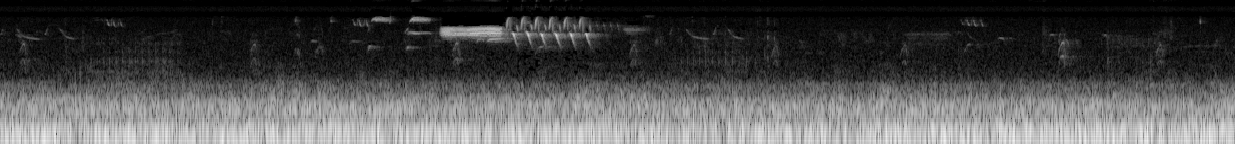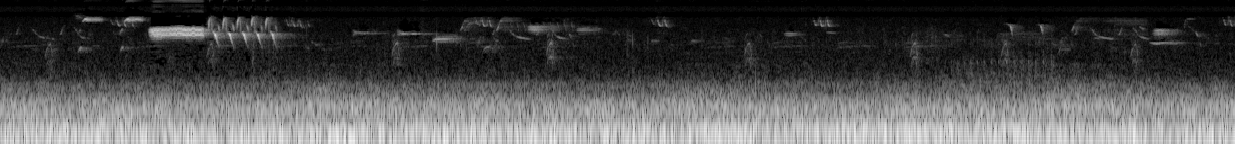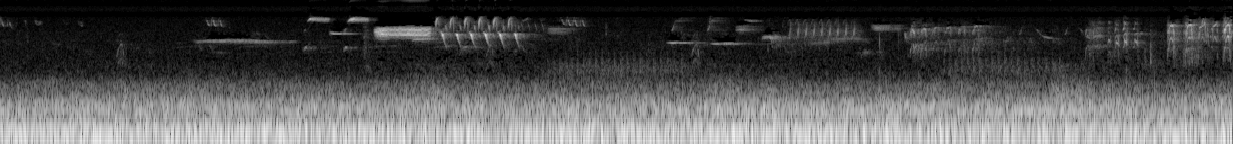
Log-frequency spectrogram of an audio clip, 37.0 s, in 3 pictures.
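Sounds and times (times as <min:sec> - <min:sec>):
low background rumble: 0:00.0 - 0:37.0
small birds chirping: 0:02.5 - 0:08.0, 0:09.0 - 0:24.9, 0:26.7 - 0:30.6
bird trill: 0:04.2 - 0:05.9, 0:13.2 - 0:15.2, 0:26.8 - 0:29.9.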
